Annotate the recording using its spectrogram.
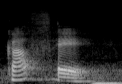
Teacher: café, o fé sai forte e é a última.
